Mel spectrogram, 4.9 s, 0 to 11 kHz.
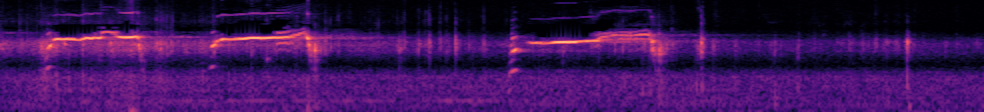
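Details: At Big Bear on 2 August 2019, a young eagle squees as it tries to enter the nest for the parents' fish: loud, piercing whistled squeals, slightly rising, in bursts of about half a second, then a few soft clicks.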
